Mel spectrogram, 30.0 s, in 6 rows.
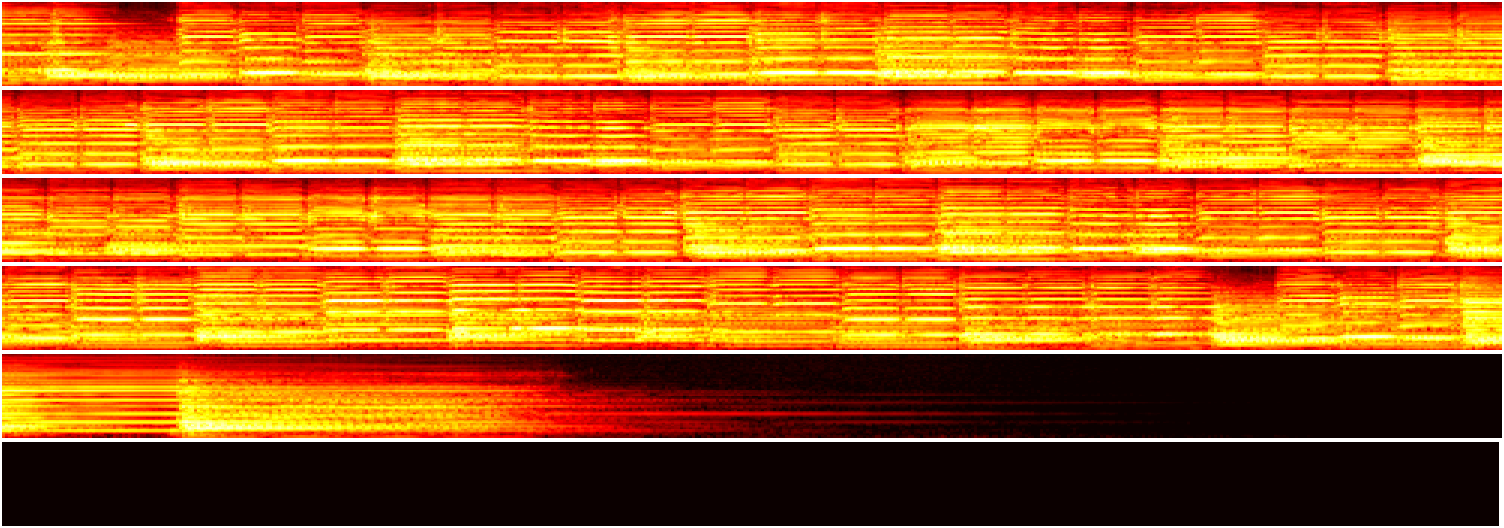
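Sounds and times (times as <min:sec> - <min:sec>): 
boogie woogie music: 0:00.0 - 0:22.2.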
